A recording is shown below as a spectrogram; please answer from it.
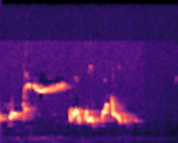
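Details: Birds in April gradually starting to sing: a bright, high twittering phrase of rapid warbled notes that rise and fall, lasting under two seconds before fading into a quiet, calm background.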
